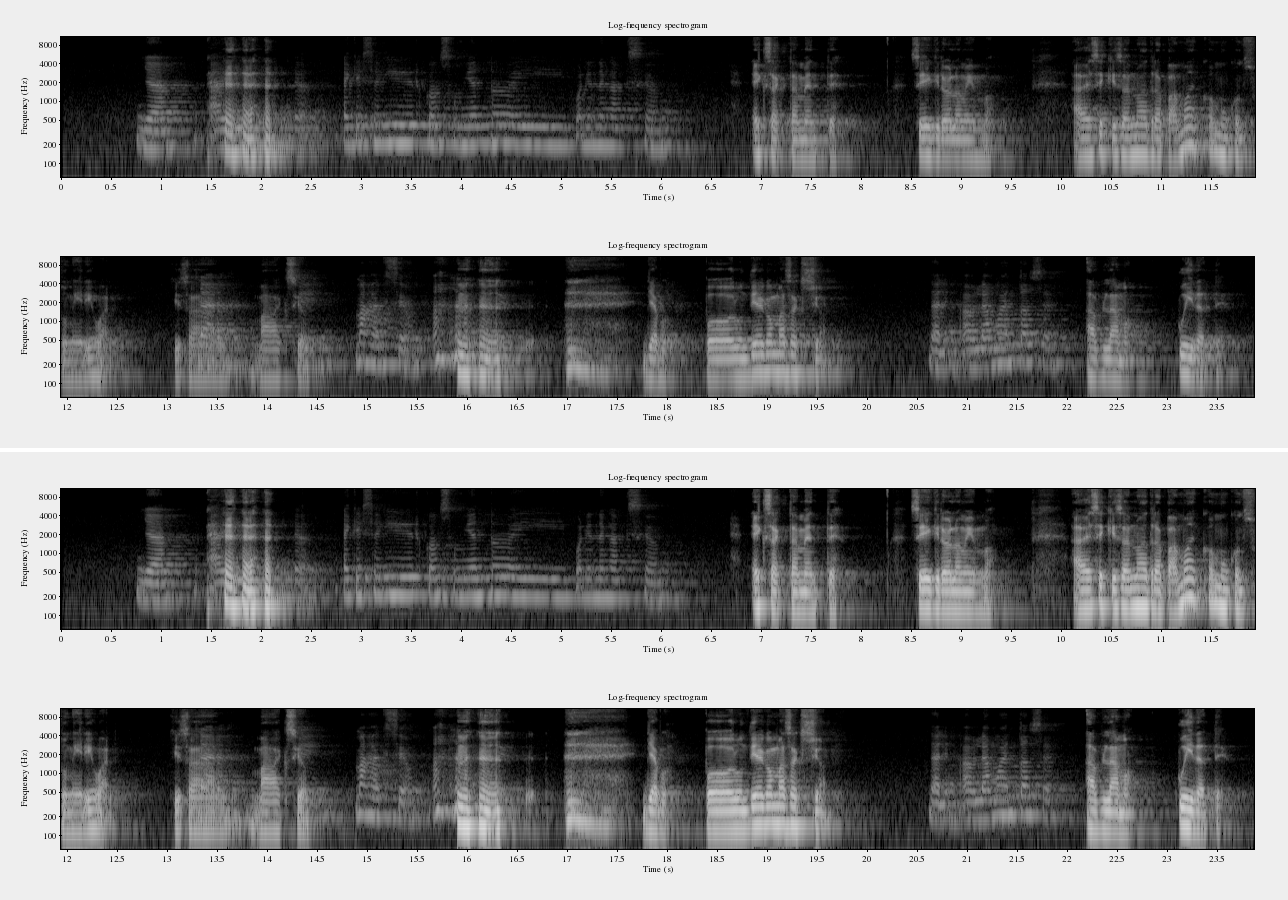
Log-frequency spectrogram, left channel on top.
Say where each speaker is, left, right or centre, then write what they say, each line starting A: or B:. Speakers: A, in the centre; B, on the right.
A: Ya,
B: <laughs>
A: hay, hay que seguir consumiendo y poniendo en acción.
B: Exactamente. Sí, creo lo mismo. A veces quizás nos atrapamos en cómo consumir igual. Quizás
A: Claro,
B: más acción.
A: sí, más acción, <laughs>
B: <laughs>
A: sí.
B: Ya pues, por un día con más acción.
A: Dale, hablamos entonces.
B: Hablamos. Cuídate.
